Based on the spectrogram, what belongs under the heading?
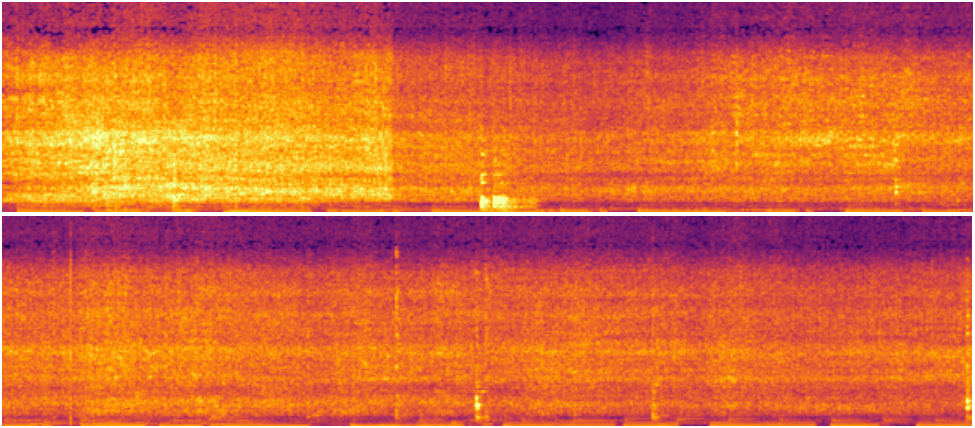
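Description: Marinated chicken pieces dropped into hot oil and fried onions in a kadai, sizzling loudly at first. After about four seconds the sizzle settles into a steady frying sound. Throughout, the chicken is stirred with a spatula that scrapes and now and then knocks against the pan.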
